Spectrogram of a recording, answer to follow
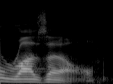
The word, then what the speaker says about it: Rozelle: The first pastor was named Excel Rozelle, right? So that's like, what a name. It's like, it rhymes.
